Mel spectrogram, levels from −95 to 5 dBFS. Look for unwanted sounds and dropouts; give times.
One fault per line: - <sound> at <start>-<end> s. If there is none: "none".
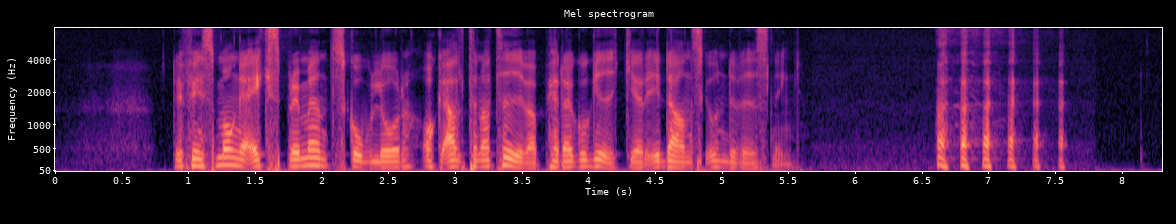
- laugh at 6.6-7.6 s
